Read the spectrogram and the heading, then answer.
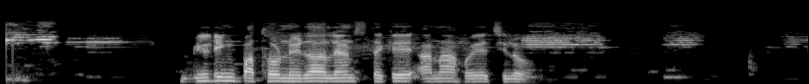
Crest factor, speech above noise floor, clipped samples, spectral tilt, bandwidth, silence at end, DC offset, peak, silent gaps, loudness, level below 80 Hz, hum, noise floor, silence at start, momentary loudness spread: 20 dB; 41 dB; under 0.1%; -4.5 dB/octave; 8 kHz; 0 s; under 0.1%; 0 dBFS; none; -17 LUFS; -64 dBFS; none; -58 dBFS; 0.05 s; 16 LU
